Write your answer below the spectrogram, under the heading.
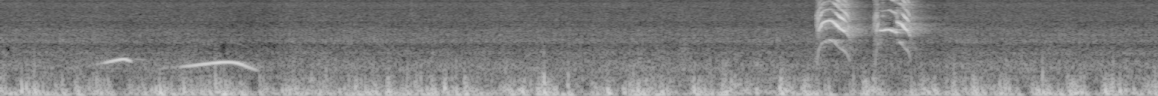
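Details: While eating mango, an Alexandrine parakeet with a ringneck parrot nearby. Two soft arched whistles early, then a pair of sharp, grating squawks after a pause; a steady low drone underneath throughout.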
